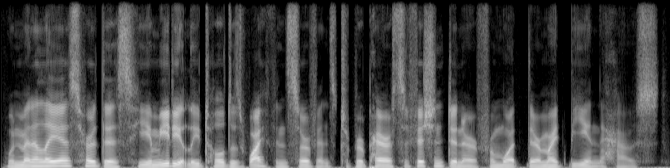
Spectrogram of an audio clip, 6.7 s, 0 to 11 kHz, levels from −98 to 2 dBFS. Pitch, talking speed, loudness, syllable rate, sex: 120 Hz, 215 wpm, -18 LUFS, 5.9 syllables/s, male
